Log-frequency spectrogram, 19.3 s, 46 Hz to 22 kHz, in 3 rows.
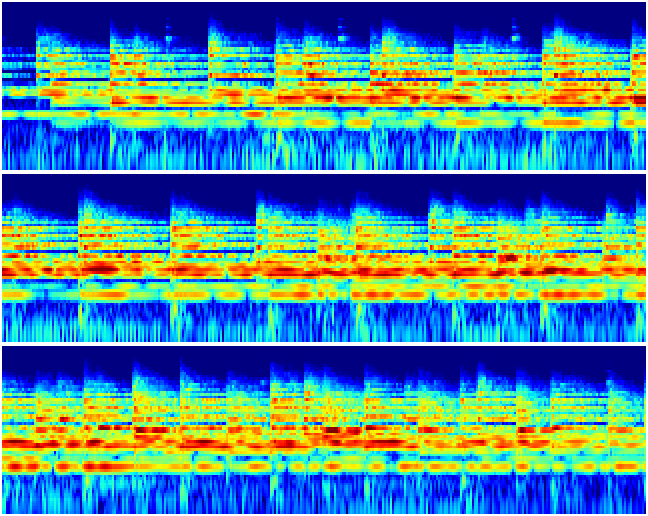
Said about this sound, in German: Es ist 12 Uhr. Das Mittagsläuten kommt heute von der katholischen Pfarrkirche St. Michael im oberbayerischen Sachrang.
